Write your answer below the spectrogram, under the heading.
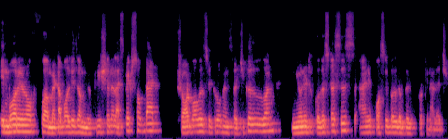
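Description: With ordinary pitch variation, a man talks fairly quickly. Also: quiet background. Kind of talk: lecture. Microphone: webcam.

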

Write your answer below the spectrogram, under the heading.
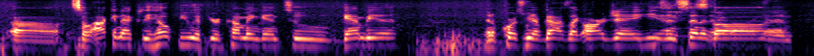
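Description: Monotone, flat speech from a man, dry with no echo, over noticeable background noise. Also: moderate pace. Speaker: interviewee. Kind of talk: interview answer. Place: beach.

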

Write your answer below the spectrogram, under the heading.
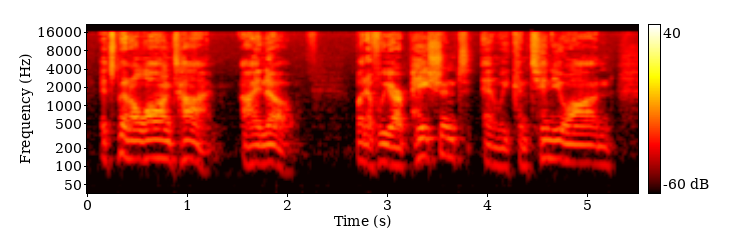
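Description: A man's speech goes along fairly slowly, its pitch shifting in an ordinary way. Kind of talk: pastoral message, sermon-like. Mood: warm, reassuring, hopeful. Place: office. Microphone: phone near.

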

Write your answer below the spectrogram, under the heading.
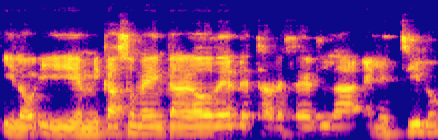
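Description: Speaking with an Andalusian accent, a man uses a medium pitch. His intonation is monotone and flat. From Seville, Spain. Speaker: game artist. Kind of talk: lecture. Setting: video call.

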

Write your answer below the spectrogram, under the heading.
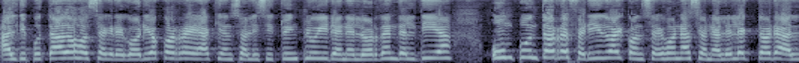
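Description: Against a quiet background, a woman with a high pitch speaks at a moderate pace in a monotone, flat intonation. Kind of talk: formal reading of session minutes. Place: hall. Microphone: podium.

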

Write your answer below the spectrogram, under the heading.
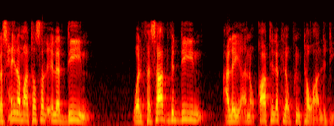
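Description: A man with an Iraqi accent speaks at a moderate pace with vocal fry and ordinary pitch variation. The background is quiet. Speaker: religious figure; TV guest, speaker. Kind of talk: interview. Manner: animated. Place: studio.

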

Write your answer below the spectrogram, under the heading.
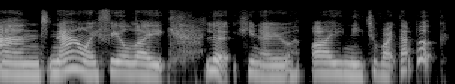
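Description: A woman speaks at a moderate pace with an English accent and ordinary pitch variation. The background is quiet. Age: 40s. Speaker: author and podcaster; podcaster. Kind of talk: interview. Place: home room. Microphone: studio mic.

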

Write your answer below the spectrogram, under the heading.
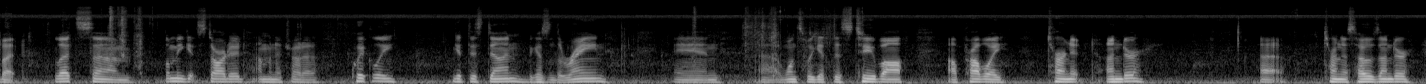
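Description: Speech moves at a moderate pace with long, frequent pauses. Light background noise sits under a dry sound with no echo. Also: man, ordinary pitch variation. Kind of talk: tutorial. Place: garden. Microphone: phone near.

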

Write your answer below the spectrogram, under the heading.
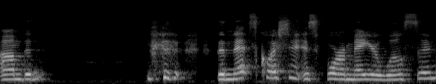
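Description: A woman speaks at a fairly high pitch and a fairly slow pace.

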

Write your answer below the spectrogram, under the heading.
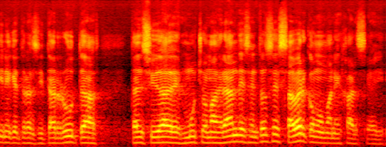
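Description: A man with a Buenos Aires accent talks at a moderate pace with a fairly high pitch and fairly even intonation. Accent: Rioplatense Spanish (Buenos Aires). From Buenos Aires, Argentina; Argentina. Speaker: road safety educator. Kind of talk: interview. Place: hall. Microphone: handheld.

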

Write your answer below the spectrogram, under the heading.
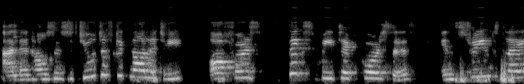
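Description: A woman's raised, projected voice over a quiet background. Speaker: event host. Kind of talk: formal welcome address. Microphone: earbuds.

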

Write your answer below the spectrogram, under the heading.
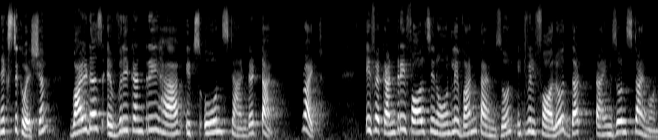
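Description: In an Indian accent, a woman with a high pitch speaks with lively intonation. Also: moderate pace. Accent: Indian English (Telugu). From India, Telangana. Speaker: school teacher. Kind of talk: lecture. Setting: recorded online class. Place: classroom.

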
